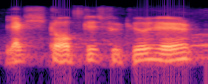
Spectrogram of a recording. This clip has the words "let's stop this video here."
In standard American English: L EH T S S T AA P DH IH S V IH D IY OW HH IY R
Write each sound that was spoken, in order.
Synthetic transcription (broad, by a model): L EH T S S T AA P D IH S F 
